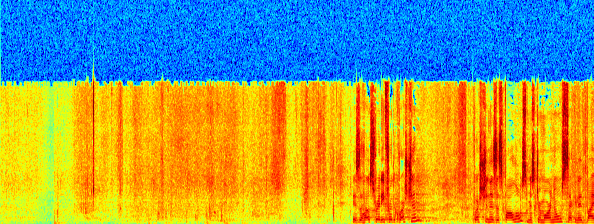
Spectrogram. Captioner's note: speaking French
